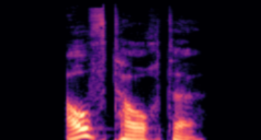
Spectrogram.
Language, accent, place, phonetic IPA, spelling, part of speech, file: German, Germany, Berlin, [ˈaʊ̯fˌtaʊ̯xtə], auftauchte, verb, De-auftauchte.ogg
- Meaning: inflection of auftauchen: 1. first/third-person singular dependent preterite 2. first/third-person singular dependent subjunctive II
